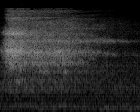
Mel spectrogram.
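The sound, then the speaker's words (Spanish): A single strong breath pushed out through the mouth after holding the breath during a breathing exercise, breathy, starting with a sharp rush of air and trailing off gradually over about a second and a half, with no talking. “Sostenemos la respiración y cuando ya no podamos más, vamos a exhalar por boca, soltando.”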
